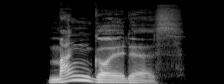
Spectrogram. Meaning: genitive of Mangold
- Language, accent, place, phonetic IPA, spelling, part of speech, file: German, Germany, Berlin, [ˈmaŋɡɔldəs], Mangoldes, noun, De-Mangoldes.ogg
